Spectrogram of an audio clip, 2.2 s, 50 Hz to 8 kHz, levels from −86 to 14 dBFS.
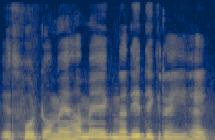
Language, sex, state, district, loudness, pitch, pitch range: Hindi, male, Arunachal Pradesh, Lower Dibang Valley, -13 LUFS, 150 Hz, 135-165 Hz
